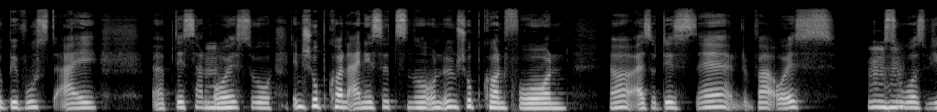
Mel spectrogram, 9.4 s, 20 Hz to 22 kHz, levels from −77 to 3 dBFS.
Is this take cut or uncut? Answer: uncut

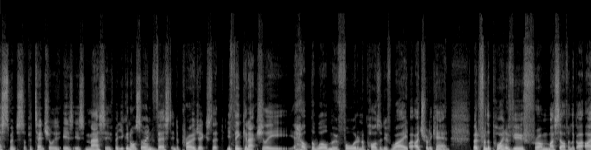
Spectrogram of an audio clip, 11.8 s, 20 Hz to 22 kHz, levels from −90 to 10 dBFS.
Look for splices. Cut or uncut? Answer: cut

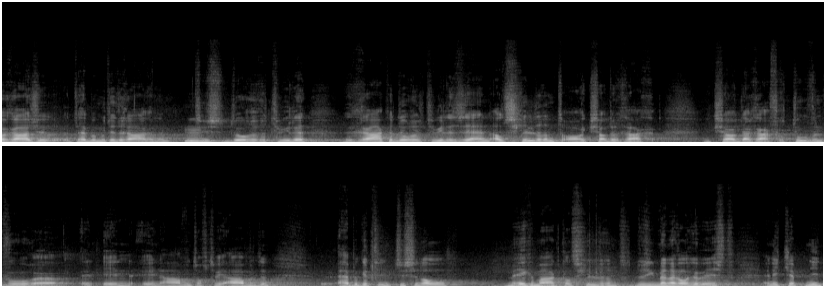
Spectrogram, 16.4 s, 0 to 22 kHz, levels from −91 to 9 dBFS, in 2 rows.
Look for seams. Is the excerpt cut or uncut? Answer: uncut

